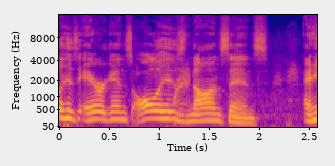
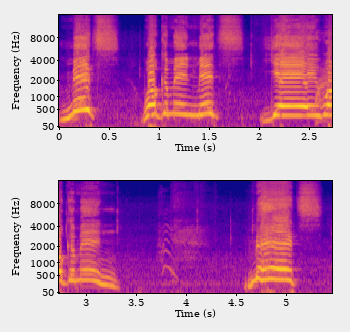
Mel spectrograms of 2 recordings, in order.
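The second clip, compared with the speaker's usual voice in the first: much higher, louder, gleeful welcome; excited name call; 14 semitones higher, 5 dB louder, much slower than usual. Real, not acted. Welcoming Mitz to the stream, gleefully calling his name. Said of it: "I just wanna scream it".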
